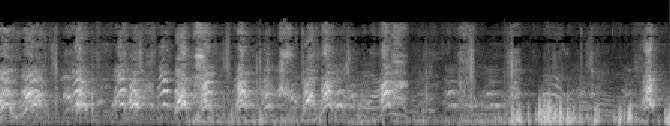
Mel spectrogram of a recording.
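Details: Dog giving a run of short, sharp yipping barks about twice a second for five seconds, then a lower rough vocalisation and a few more yelps, with a person talking throughout.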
